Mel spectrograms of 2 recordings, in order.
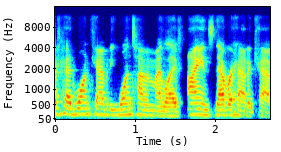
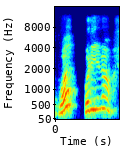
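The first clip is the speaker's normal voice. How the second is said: high-pitched retold bafflement; puzzled, higher-pitched questioning; startled; 10 semitones higher, faster than usual. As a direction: imitate a taken-aback neighbor.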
